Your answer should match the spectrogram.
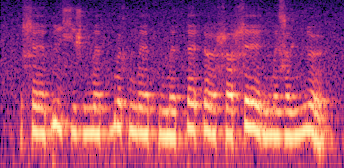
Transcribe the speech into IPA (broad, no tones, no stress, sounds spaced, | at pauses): ɬ eː ɓ i ç i ʒ ŋ͡m eː θ b ø x ŋ͡m eː θ ŋ͡m e θ ɾ eː ʔ ɾ øː ɬ œ ɬ eː ŋ͡m e z œ ʒ ɲ ø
